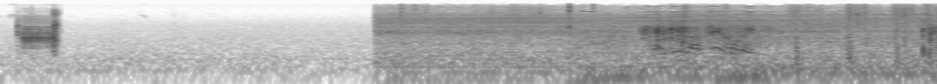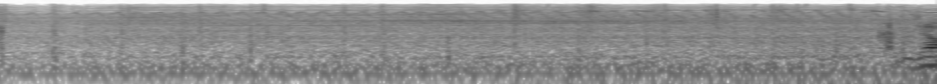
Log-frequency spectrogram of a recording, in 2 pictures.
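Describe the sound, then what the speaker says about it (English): A helicopter in the military video game Project Reality hums steadily and close by. The hum starts after a brief silence and grows slightly louder, while people talk over it. "My squad is taking the chopper."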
